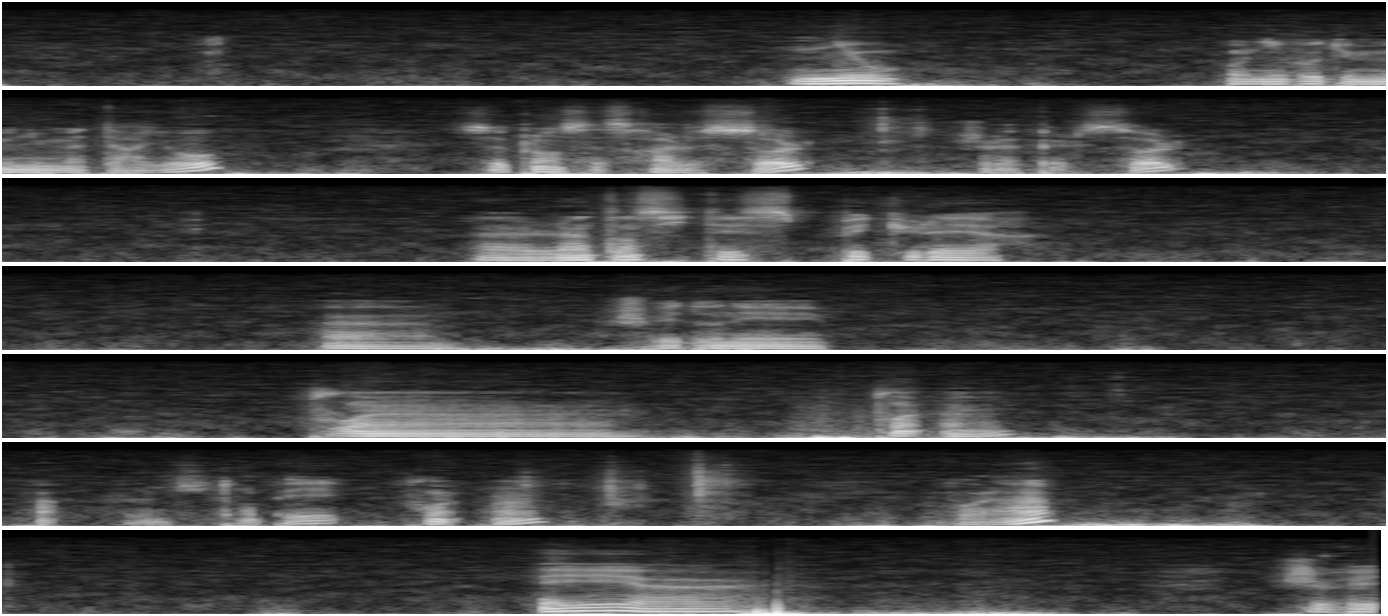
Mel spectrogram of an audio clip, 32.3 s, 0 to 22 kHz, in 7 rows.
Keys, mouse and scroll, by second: 2.2 click, 5.2 click, 9.0-11.6 scroll down 6, 16.0 click, 23.7 click, 31.6 scroll up 2.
